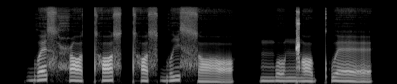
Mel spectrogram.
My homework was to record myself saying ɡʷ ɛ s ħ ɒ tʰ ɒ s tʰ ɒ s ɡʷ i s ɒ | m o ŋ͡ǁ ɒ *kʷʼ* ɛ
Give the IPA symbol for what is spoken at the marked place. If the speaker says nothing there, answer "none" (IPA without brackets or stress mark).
kʷʼ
